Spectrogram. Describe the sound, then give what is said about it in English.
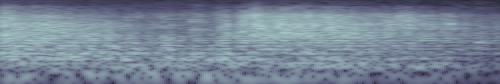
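An exploding barrel of saxophones, played as a radio comedy sound effect, bursts into a loud, rumbling blast of noise that lasts over two seconds and fades slightly at the end. “I'm tired of this barrel of exploding saxophones.”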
